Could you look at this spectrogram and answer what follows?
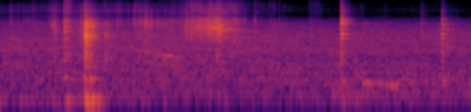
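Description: Metal spatula clinking and scraping against a frying pan and a plate as a burger is lifted out and set down. There are a few sharp clinks: two about a second in, the loudest, and two more later on.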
